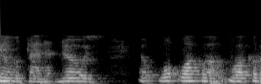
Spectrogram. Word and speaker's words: WakaWaka: Yes, waka-waka.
